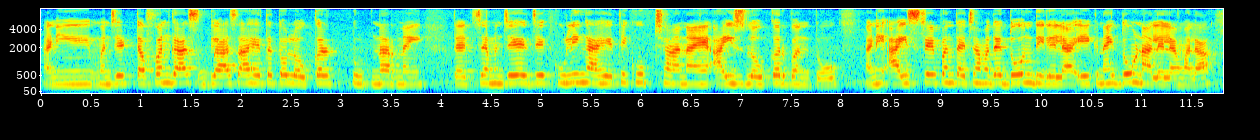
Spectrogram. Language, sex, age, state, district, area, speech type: Marathi, female, 30-45, Maharashtra, Nagpur, urban, spontaneous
